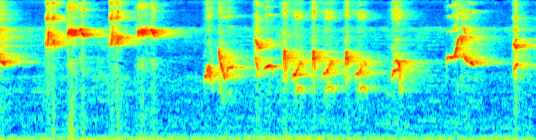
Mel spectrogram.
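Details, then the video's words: Short stretch of wild orange-headed thrush song: high thin whistles at first, then a denser jumble of mid-pitched warbled notes and chirps. "Suara asli anis kembang di alam liar"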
